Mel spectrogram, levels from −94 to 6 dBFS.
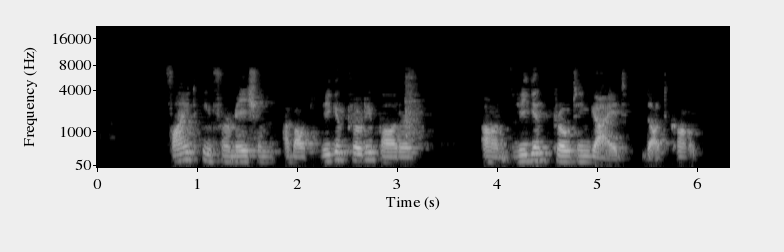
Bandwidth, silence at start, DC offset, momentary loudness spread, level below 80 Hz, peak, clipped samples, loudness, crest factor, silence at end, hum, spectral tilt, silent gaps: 7.6 kHz; 0.75 s; under 0.1%; 8 LU; -82 dBFS; -16 dBFS; under 0.1%; -35 LUFS; 20 dB; 0.35 s; none; -5.5 dB/octave; 3.39-3.44 s, 3.58-3.84 s, 5.38-5.45 s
